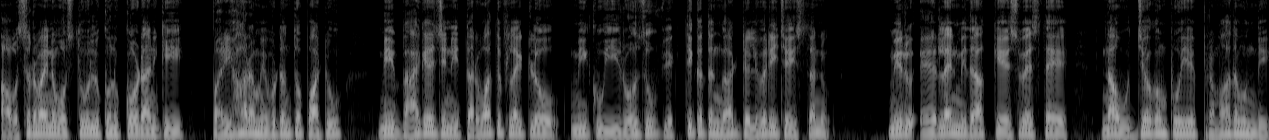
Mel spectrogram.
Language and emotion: Telugu, fearful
